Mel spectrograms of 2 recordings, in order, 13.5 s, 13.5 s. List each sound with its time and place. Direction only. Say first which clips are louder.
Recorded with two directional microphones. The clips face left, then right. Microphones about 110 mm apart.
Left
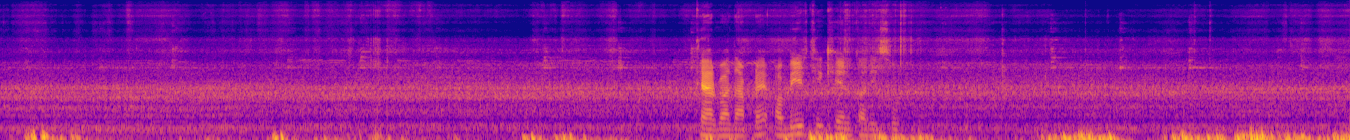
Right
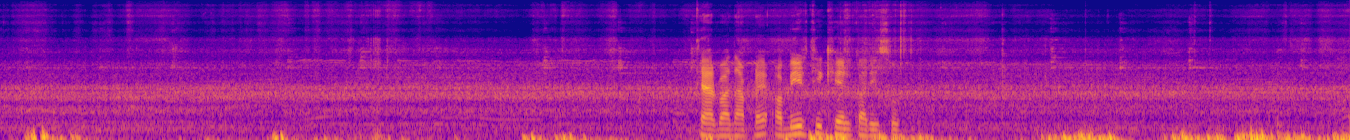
7.0 s speech: right 2 dB; 55° right (ahead or behind); by 8.7 s 90° right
